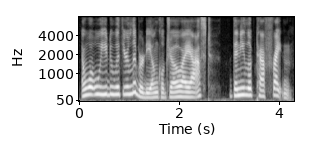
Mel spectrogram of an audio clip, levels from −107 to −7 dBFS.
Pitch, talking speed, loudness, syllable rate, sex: 215 Hz, 235 wpm, -16 LUFS, 6.2 syllables/s, female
